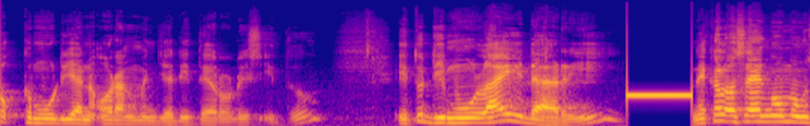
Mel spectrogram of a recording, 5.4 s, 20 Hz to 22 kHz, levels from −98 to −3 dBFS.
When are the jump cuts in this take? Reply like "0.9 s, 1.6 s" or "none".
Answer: 4.3 s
